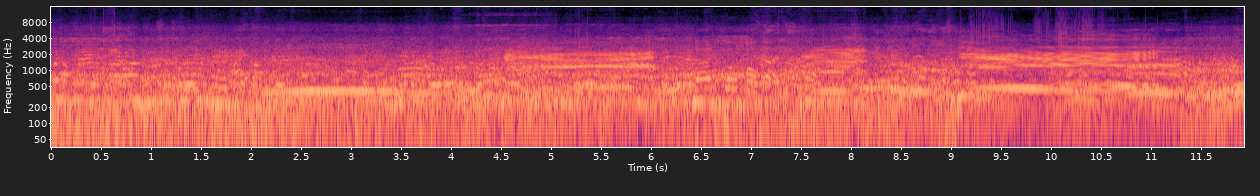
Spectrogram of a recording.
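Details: Friesian and crossbred bull calves at Raniganj cattle market, Dinajpur, recorded 3 September 2024; several overlapping mid-pitched moos, some drawn out and level, others rising, over constant market crowd chatter and talk of prices.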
